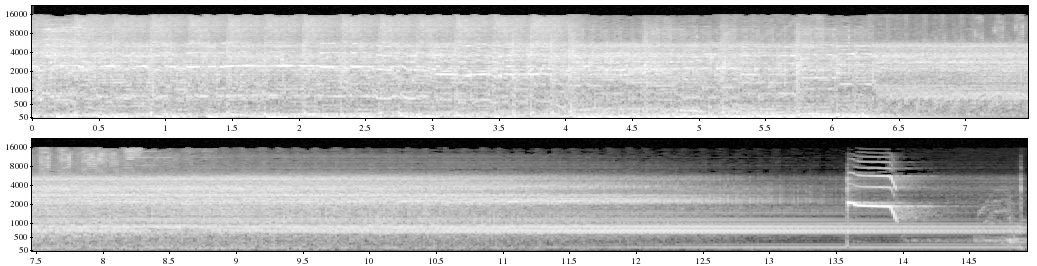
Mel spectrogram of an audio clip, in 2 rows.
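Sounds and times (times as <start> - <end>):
distorted electric guitar chord ringing: 0.0 - 14.9
high tone dropping in pitch: 5.8 - 14.9.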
